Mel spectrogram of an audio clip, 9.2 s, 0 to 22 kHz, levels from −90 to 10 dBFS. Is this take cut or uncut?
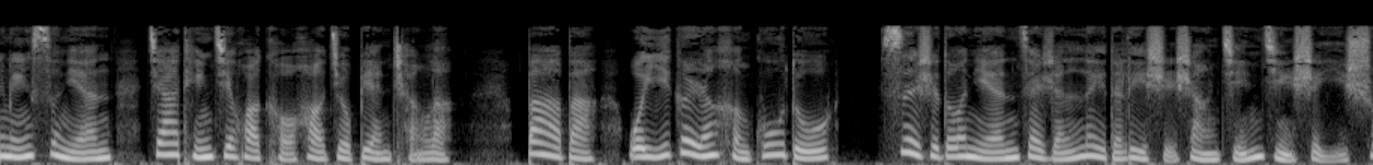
cut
